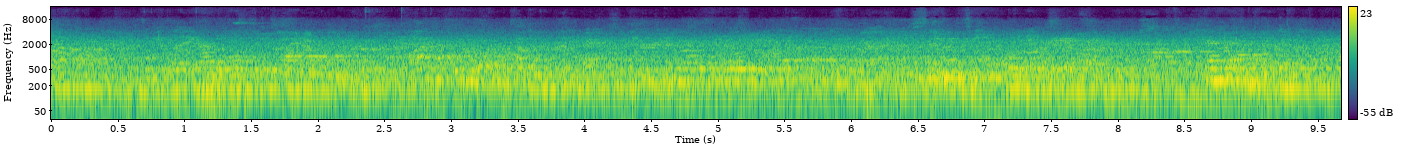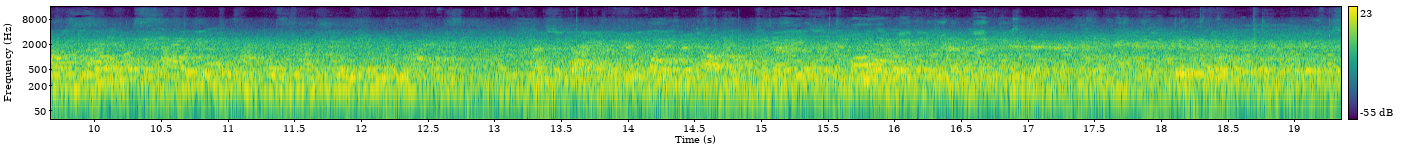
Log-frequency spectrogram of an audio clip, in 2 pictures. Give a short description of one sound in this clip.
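A crowd chatters loudly, echoing in a large hall.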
